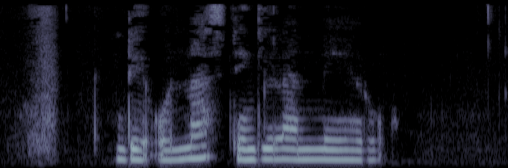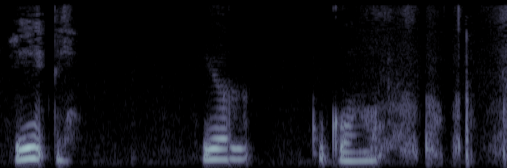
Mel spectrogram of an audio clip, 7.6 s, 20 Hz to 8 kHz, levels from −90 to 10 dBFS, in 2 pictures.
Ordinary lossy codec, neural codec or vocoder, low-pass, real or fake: MP3, 32 kbps; none; 7.2 kHz; real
